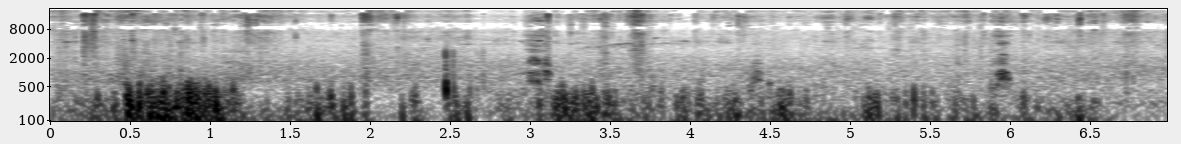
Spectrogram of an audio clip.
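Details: English bulldog on a walk, breathing heavily: rough, low, snuffling huffs in irregular bursts, loudest near the start, with a steady faint high whine running throughout.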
